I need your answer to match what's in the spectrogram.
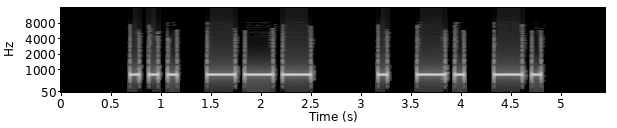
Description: Morse code, heard as a keyed tone, about 13 wpm, spaced as for 11 wpm, 800 Hz. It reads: SOENN
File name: CW / DET / 1 6 1500C S B 12wpm 3431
